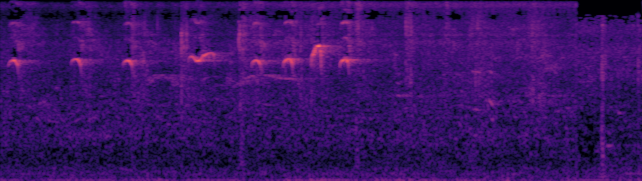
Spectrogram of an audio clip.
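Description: A small songbird calling a quick series of about eight short, high chirps, roughly two a second, that stop about three and a half seconds in. A steady low outdoor rumble runs underneath.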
